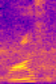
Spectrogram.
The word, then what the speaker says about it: Ruf: it so I apologize my last name is rof we get it mispronounced all the time everyone thinks it's rough so a huge sorry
